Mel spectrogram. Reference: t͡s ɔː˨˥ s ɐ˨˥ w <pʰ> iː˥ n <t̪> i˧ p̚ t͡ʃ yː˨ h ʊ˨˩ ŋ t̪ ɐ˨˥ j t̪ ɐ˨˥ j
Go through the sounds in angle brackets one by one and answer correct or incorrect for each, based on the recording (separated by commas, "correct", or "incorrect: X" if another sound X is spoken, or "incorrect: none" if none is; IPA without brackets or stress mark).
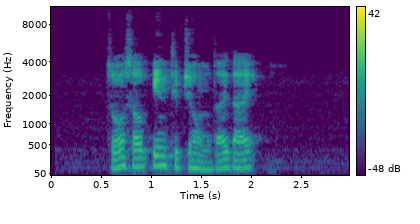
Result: incorrect: p, incorrect: t̪ʰ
